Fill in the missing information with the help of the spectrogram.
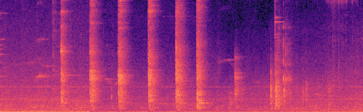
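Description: Sharp metal-on-metal clinks from a tool working a bolt on the motorcycle's headlight bracket: about six evenly spaced strikes, nearly two a second, then two weaker ones, each ringing briefly, over a steady low hum.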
